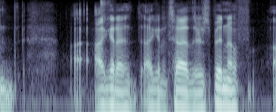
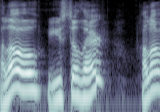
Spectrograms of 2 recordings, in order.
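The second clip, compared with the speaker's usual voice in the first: put-on voice, pitched higher; 10 semitones higher than usual. Retelling an answering-machine prank on callers: retelling own fake voicemail greeting. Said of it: "It'd be like".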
